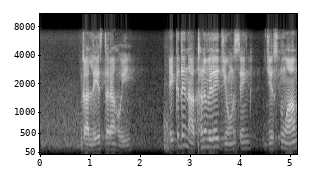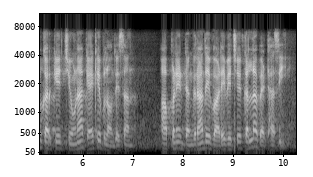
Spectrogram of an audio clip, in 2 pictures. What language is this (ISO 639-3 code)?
pan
